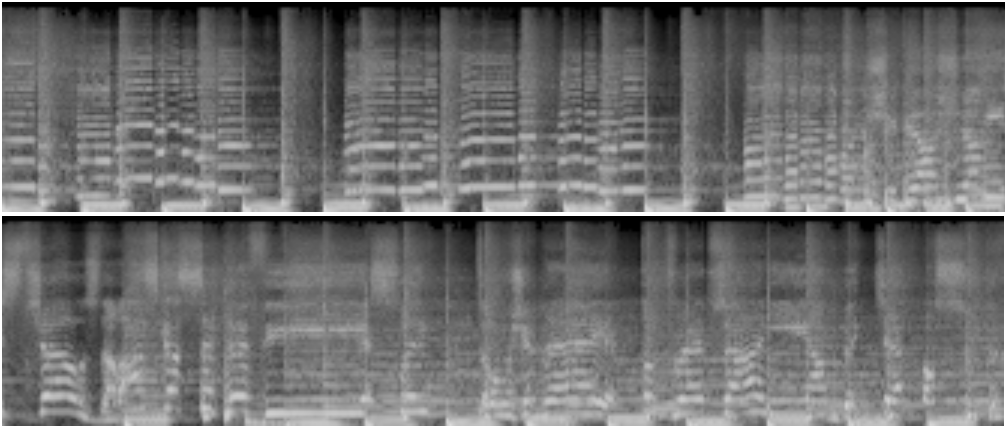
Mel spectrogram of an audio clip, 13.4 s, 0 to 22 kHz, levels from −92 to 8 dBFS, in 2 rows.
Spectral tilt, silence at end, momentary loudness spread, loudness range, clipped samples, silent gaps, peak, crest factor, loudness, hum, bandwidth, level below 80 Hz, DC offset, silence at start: -5 dB/octave; 0 s; 3 LU; 1 LU; under 0.1%; none; -4 dBFS; 12 dB; -17 LUFS; none; 19.5 kHz; -22 dBFS; under 0.1%; 0 s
